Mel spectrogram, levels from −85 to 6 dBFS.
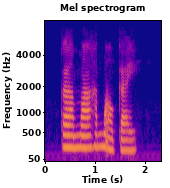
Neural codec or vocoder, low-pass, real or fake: codec, 24 kHz, 3 kbps, HILCodec; 7.2 kHz; fake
